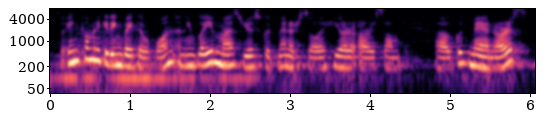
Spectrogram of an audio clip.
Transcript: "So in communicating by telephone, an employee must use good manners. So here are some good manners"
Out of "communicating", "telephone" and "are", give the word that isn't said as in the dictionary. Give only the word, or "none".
none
